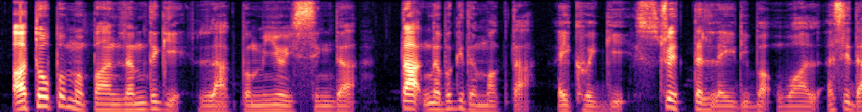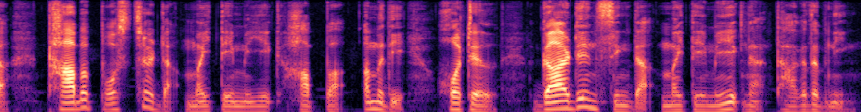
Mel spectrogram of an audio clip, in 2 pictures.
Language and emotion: Manipuri, neutral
